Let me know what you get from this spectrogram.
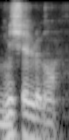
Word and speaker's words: Michel Legrand: Michel Legrand.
